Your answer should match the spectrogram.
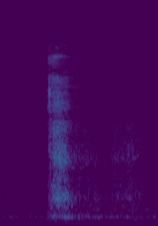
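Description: A man's single audible sigh, a short breathy exhale about a second in, in an otherwise near-silent room.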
